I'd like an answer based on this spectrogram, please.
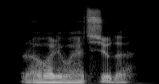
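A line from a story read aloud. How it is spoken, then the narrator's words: Hissed into ear. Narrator (Russian): прошипел он ей на ухо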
